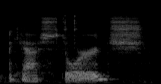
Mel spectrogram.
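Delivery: usual speaking voice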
